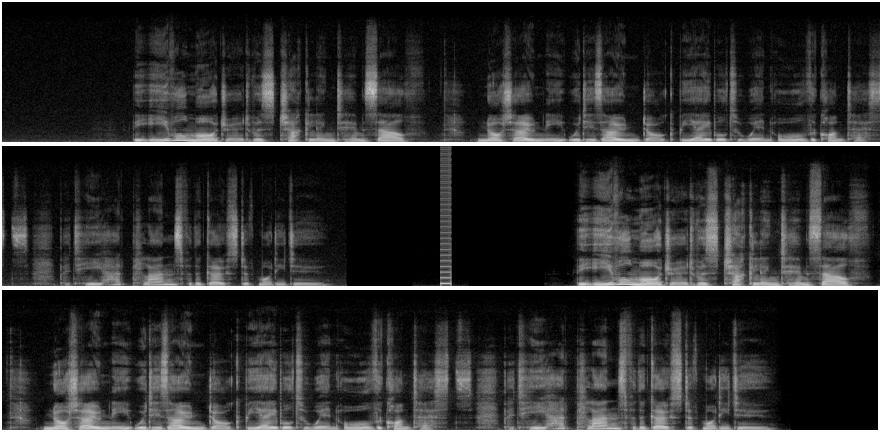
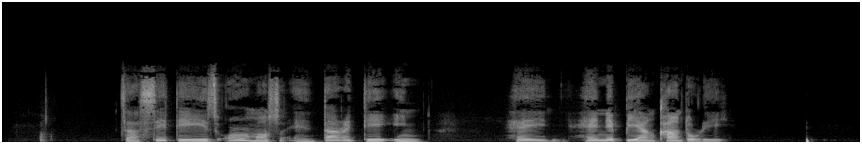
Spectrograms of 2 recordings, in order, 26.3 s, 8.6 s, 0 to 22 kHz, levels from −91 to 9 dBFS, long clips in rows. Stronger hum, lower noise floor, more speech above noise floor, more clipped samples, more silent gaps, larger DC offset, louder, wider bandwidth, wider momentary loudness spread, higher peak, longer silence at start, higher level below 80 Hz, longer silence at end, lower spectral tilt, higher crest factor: neither; second, -61 dBFS vs -79 dBFS; second, 41 dB vs 54 dB; neither; first, 12.23-12.89 s, 13.45-14.21 s vs none; neither; first, -20 LUFS vs -25 LUFS; first, 19.5 kHz vs 12 kHz; first, 14 LU vs 11 LU; first, -2 dBFS vs -6 dBFS; first, 1.3 s vs 0.4 s; first, -56 dBFS vs -82 dBFS; first, 1.05 s vs 0.5 s; about the same, -4.5 dB/octave vs -4 dB/octave; about the same, 20 dB vs 22 dB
